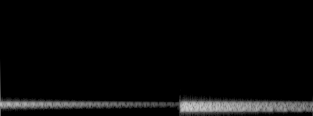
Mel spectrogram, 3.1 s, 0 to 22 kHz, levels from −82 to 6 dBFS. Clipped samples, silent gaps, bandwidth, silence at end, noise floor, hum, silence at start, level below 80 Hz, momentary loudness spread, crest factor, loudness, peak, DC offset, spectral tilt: under 0.1%; none; 0.6 kHz; 0 s; -55 dBFS; none; 0 s; -90 dBFS; 22 LU; 18 dB; -23 LUFS; -6 dBFS; under 0.1%; -13.5 dB/octave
